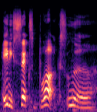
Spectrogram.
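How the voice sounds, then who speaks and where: A woman's voice: fairly high pitch, lively intonation, slow pace, pushed and bright, a little hiss or hum. A woman streamer chatting casually over gameplay, thinking aloud and asking herself questions.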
